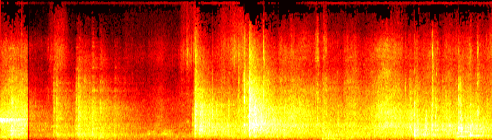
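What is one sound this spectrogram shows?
Ice skates scrape and carve across the ice in a large echoing arena.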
